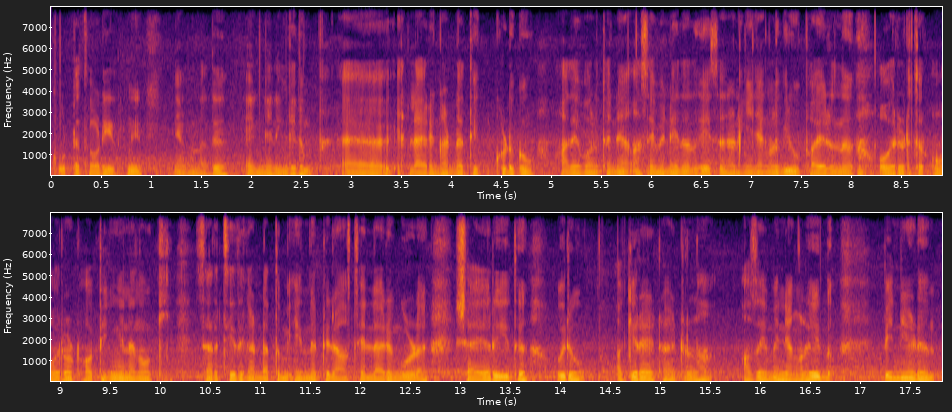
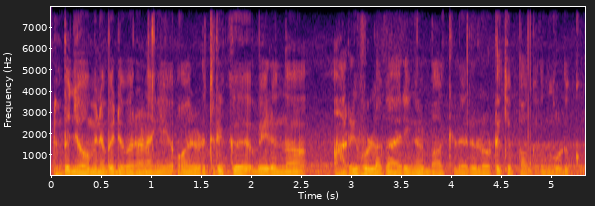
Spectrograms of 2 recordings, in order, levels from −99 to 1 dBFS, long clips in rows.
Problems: background sounds at intervals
